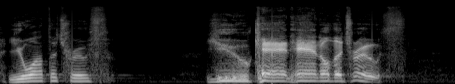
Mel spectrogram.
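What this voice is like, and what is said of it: Imitates another person's voice, poorly. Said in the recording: “my best Jack Nicholson impersonation. I know it's horrible.”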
